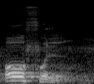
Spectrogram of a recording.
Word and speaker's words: awful: Now word quiz, identify the silent letter in the word awful. Answer is B, U.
